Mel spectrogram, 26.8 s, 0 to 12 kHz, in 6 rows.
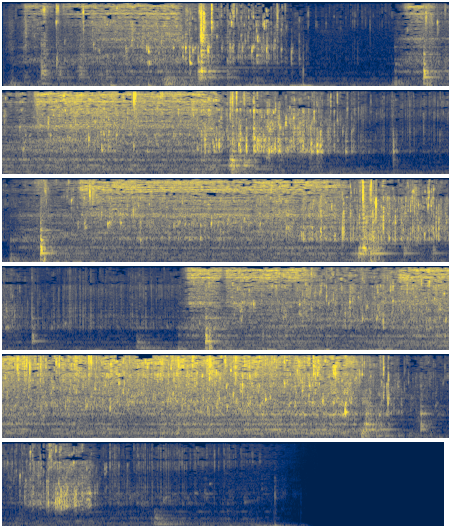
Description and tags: This sound is of a sink and running water draining. The faucet shuts and opens several times. Recorded with an Olympus LS-100.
